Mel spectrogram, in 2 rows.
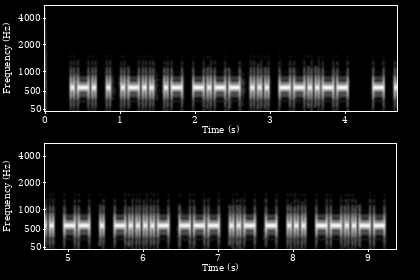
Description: Morse code, heard as a keyed tone, about 25 wpm, 600 Hz. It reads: RELAYS, TIME-OUTS,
